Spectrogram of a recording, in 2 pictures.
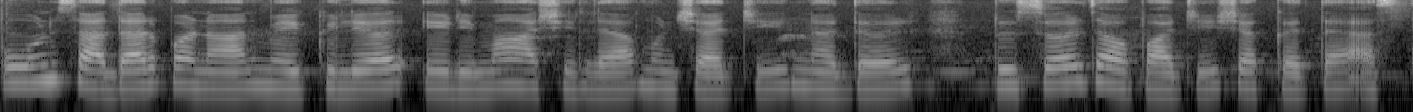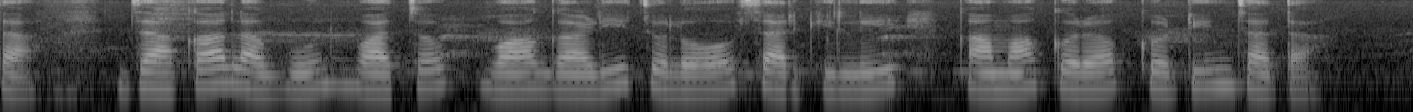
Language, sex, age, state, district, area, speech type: Goan Konkani, female, 18-30, Goa, Canacona, rural, read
